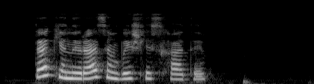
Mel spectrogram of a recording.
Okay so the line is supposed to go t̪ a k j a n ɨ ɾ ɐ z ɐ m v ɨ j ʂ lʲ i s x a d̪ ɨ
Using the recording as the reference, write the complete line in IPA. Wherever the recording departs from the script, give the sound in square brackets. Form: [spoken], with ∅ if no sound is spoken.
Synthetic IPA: t̪ a k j a n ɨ ɾ [a] z ɐ m v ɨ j ʂ lʲ i s x a [t̪] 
